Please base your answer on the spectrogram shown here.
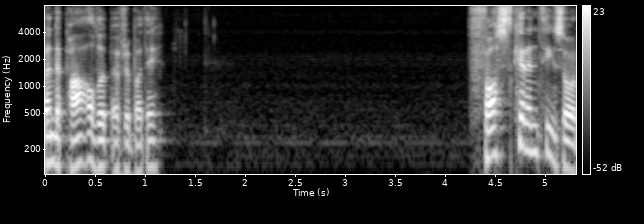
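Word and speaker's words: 1 Corinthians: Did you say one Corinthians? One Corinthians or Corinthians 1, but it's kind of written like that. You don't say it like that. We're in the parl loop. Everybody first Corinthians.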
